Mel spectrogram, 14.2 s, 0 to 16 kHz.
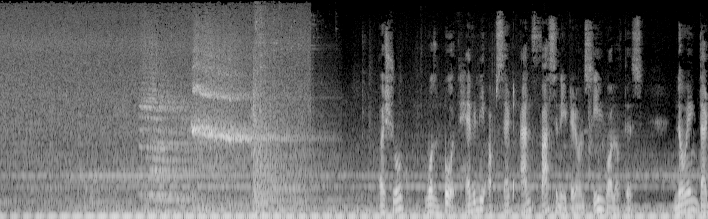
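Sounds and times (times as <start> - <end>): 
sharp burst of noise: 0.0 - 6.8
truck horn blaring: 2.7 - 6.6
speech: 7.6 - 12.9, 13.5 - 14.1.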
